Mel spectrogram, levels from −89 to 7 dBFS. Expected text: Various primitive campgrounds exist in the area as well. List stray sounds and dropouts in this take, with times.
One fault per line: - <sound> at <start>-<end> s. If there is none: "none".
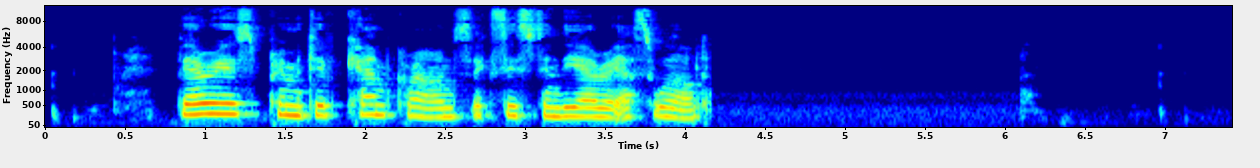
none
